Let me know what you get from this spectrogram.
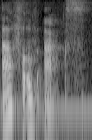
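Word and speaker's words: f(x): So this is pronounced f of x.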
